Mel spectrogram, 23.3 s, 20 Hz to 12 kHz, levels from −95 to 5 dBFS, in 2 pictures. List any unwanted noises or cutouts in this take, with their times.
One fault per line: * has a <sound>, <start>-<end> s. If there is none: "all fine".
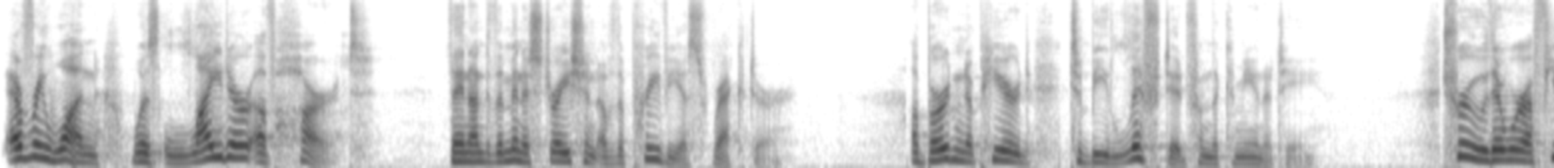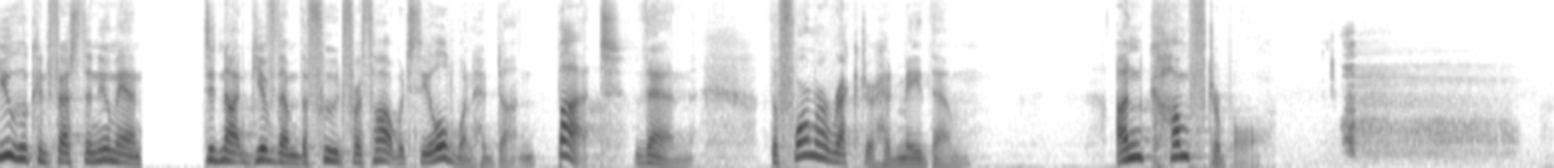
* has a sigh, 21.5-23.1 s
